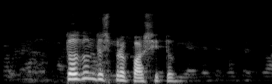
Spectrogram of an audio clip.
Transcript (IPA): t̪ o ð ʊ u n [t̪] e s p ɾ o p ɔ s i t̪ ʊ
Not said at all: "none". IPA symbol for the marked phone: d̪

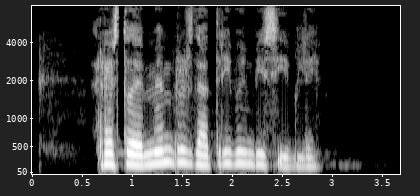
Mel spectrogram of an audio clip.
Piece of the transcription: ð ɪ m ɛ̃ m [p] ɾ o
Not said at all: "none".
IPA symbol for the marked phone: b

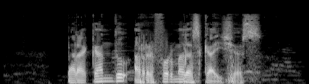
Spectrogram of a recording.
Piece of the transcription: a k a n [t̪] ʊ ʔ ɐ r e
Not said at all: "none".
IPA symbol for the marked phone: d̪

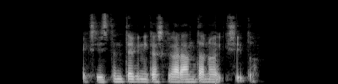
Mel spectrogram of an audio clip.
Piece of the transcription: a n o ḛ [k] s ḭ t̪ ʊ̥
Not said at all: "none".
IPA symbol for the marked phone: k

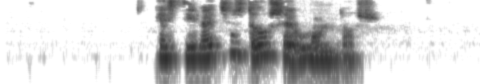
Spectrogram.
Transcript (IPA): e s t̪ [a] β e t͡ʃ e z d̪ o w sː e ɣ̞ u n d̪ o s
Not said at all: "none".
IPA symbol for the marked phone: i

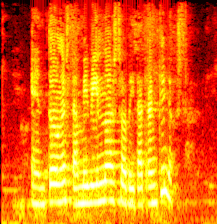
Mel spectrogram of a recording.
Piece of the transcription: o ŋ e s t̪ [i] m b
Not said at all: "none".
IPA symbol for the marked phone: a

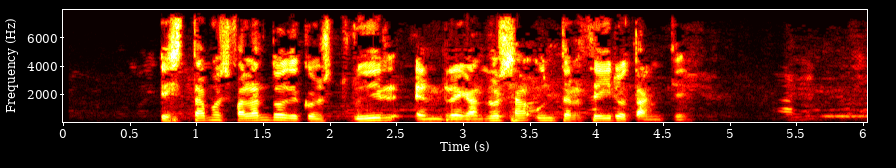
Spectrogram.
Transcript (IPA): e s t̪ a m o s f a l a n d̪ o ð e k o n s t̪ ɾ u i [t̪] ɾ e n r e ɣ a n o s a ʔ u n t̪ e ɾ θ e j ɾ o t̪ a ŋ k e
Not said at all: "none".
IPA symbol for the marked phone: none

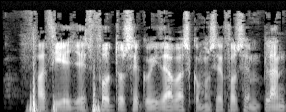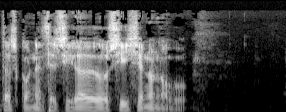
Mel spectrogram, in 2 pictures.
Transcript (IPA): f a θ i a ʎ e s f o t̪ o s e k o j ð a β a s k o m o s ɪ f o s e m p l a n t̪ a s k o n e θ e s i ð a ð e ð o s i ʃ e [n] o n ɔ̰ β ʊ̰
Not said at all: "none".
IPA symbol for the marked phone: n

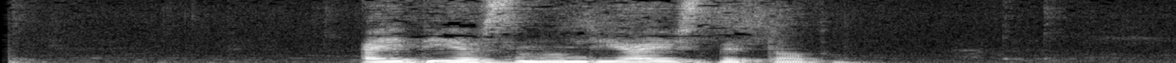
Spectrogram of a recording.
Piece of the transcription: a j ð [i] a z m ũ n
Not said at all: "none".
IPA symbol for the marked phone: i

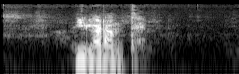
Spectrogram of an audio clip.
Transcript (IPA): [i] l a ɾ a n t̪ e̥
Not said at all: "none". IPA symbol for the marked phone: i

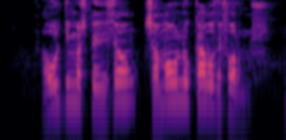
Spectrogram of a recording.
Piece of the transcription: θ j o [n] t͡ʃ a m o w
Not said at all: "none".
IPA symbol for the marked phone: ŋ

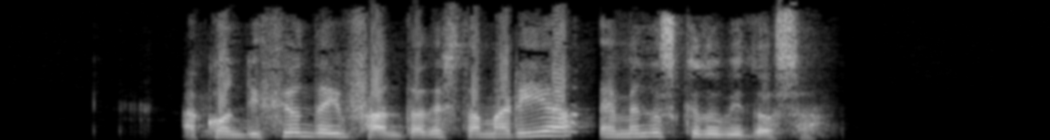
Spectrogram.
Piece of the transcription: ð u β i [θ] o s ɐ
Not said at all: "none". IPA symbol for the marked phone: ð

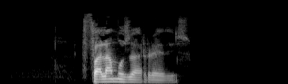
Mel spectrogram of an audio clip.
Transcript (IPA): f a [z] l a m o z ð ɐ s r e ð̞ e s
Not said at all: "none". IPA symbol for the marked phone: none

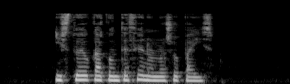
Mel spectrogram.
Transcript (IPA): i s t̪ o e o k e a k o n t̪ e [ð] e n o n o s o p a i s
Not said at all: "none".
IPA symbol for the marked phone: θ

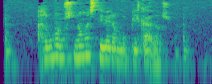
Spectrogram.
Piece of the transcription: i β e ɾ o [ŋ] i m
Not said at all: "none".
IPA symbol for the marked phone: ŋ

